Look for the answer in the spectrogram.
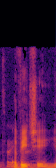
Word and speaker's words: Avicii: Did Avicii. Is that how you say it? – Avicii, yeah. Avicii, I thought he was correct.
